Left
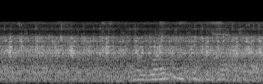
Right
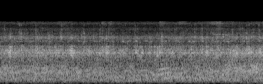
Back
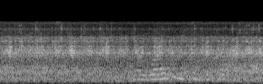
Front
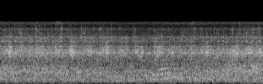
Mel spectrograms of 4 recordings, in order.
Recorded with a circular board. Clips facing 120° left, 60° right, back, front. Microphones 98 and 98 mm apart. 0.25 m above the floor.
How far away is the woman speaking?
About 5 m.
